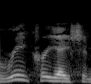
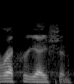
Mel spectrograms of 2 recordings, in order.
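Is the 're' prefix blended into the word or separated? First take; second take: separated; blended. First: The re prefix is stressed and set apart. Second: The re prefix is blended into the word. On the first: Creating something again. "we need to emphasize it" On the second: Leisure activity. "or it just reads recreation"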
